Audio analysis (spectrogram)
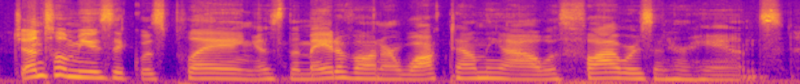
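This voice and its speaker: A woman's voice: medium pitch, fast talker, a little mellow. A woman reading scripted story narration for an amateur radio play. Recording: clearly noisy amateur recording.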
